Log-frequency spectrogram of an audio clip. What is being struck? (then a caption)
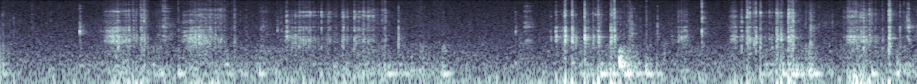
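Bar of soap cut with a blade. A palm-sized solid yellow bar of soap is held in the hand and shaved with a utility-knife blade, giving bursts of dry, bright scraping over a steady low hum. Near the middle, the cuts come faster and louder as crisp, crackly slices, then ease back into softer, spaced-out scrapes.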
